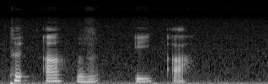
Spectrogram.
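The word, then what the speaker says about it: pawia: However, one of its declinated forms is spelled p-a-v-i-a, pronounced pavia, with a clear v sound, as in this case the v, or the w, does not end the word pavia.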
